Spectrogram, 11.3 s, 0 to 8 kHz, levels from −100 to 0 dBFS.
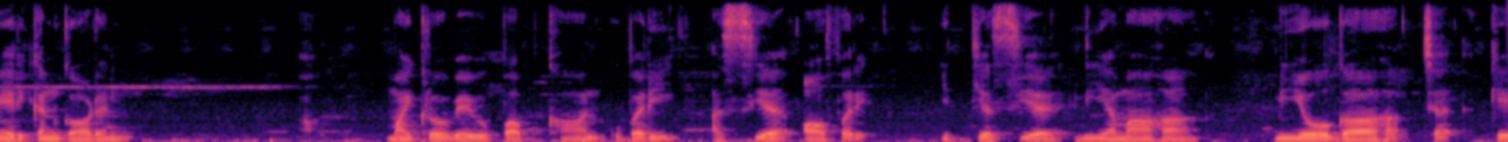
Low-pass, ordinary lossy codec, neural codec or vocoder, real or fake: none; none; none; real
